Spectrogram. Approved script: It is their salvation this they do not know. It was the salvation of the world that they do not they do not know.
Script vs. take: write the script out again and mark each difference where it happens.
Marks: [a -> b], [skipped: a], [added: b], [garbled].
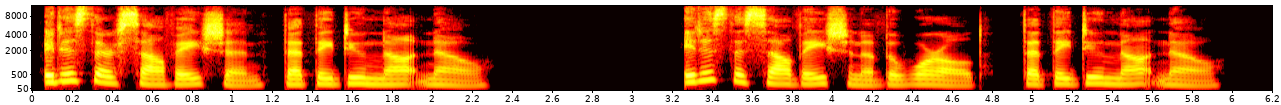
It is their salvation [this -> that] they do not know. It [was -> is] the salvation of the world that they do not [skipped: they do not] know.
